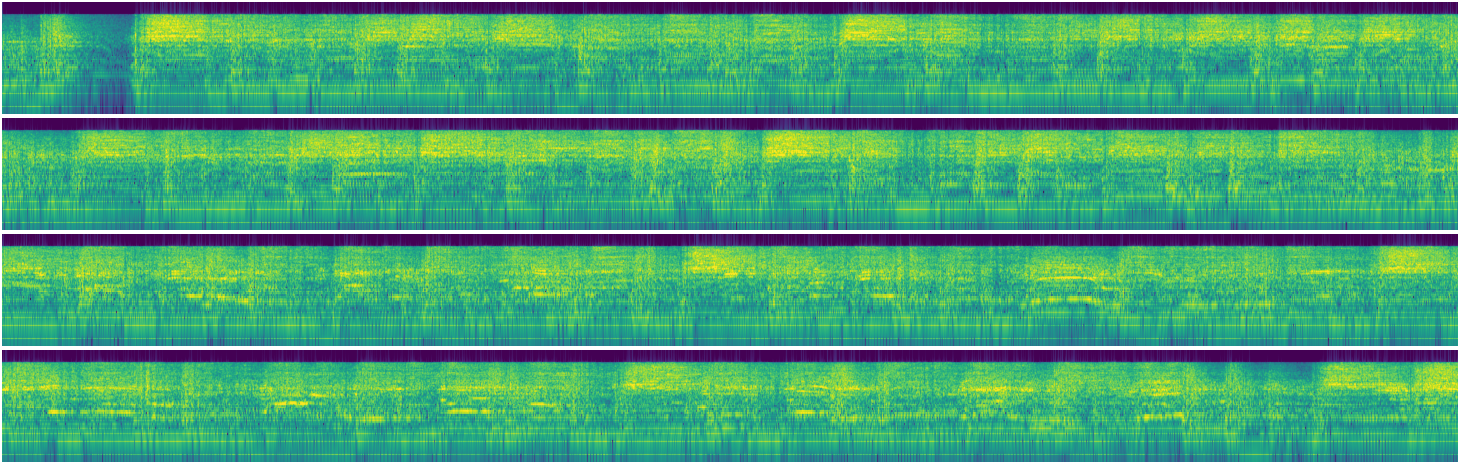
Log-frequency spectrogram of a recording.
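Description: Rock band playing live with a full drum kit, loud and continuous, with a momentary break just after the start.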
